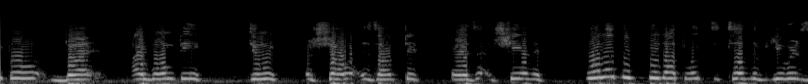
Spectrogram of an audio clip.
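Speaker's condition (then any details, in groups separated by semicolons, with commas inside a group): Cerebral palsy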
